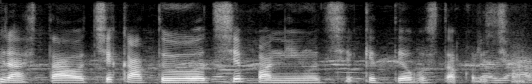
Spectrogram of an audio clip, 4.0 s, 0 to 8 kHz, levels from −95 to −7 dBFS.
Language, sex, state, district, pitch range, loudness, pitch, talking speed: Odia, female, Odisha, Sambalpur, 170-185 Hz, -17 LUFS, 175 Hz, 135 wpm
